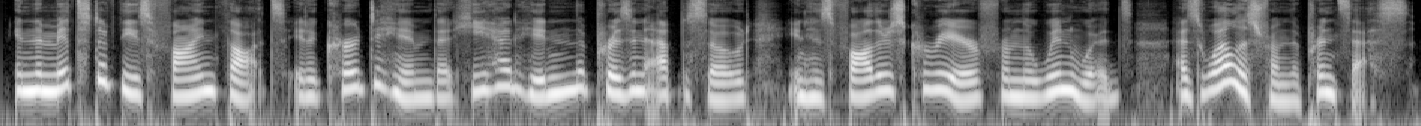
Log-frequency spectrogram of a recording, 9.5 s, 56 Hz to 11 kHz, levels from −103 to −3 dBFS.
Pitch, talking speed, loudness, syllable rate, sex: 220 Hz, 195 wpm, -16 LUFS, 4.9 syllables/s, female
